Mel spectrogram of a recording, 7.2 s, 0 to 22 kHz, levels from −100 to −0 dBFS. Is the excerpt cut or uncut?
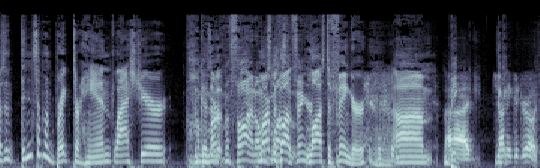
uncut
